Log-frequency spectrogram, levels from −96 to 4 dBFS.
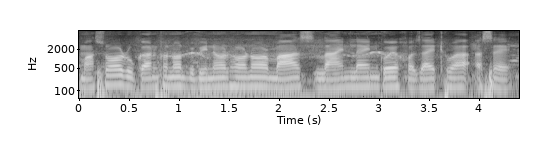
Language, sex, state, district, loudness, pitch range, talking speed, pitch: Assamese, male, Assam, Hailakandi, -17 LUFS, 115-130 Hz, 150 wpm, 125 Hz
